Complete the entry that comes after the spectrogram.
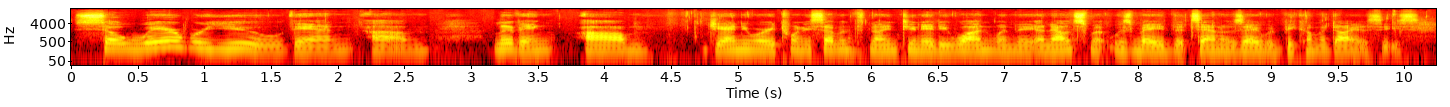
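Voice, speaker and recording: A woman hosts an oral history interview, asking clear questions and filling in with steady mm-hmms. Her low, mellow voice has a gravelly edge. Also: measured pace. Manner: warm, encouraging, frequent affirmations. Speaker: interviewer, host.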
